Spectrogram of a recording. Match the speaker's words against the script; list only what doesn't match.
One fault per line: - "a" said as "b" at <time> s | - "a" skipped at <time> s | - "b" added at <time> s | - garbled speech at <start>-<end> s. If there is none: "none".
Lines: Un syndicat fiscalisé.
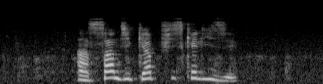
none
